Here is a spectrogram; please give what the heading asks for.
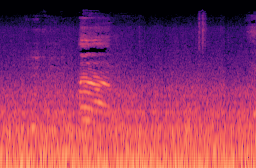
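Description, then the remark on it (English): A car rushes past over a steady, heavy road rumble, with a brief high tonal blip near the start and faint indistinct voices in the background. “That car I thought was coming over.”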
